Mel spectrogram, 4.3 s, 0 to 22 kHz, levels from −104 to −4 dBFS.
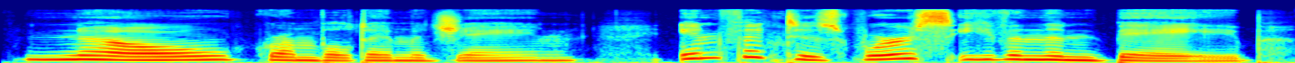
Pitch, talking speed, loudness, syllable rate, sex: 215 Hz, 140 wpm, -19 LUFS, 4.0 syllables/s, female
